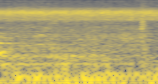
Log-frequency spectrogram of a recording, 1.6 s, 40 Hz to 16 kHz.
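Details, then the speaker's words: Pontiac Trans Am, about 1000 hp turbo small engine on 21 psi boost, fuel system work with fuel pump fuse left in: key-on fuel pump primed a few times, steady low electric hum under two seconds, no stutter; normal fuel pump prime. "I guess this one I forgot so that's a primer a few times"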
